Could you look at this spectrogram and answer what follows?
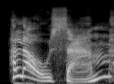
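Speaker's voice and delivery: high, slow, forced cheer; bright rehearsal voice. A narrator's reading. Mary rehearsing a greeting to the grocer, brightly forced. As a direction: practise sounding carefree. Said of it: "she said brightly".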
